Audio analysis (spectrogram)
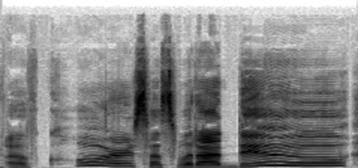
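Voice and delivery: high, drawn-out cutesy reply; playful sing-song. Real, not acted. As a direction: sing it back high, stretching the last word.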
